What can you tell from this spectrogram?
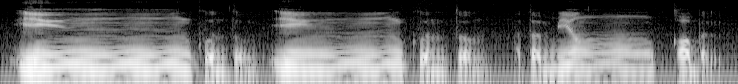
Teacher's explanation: nun sukun berada di ujung lisan ke gusi di atas, sedang kaf dan qaf berada di pangkal lisan.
